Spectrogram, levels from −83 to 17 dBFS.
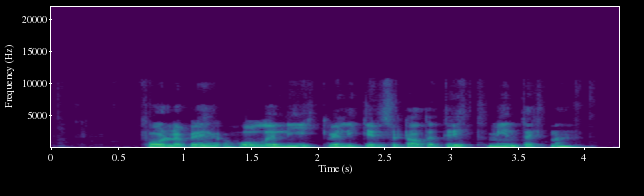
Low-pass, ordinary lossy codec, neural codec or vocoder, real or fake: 10.8 kHz; AAC, 48 kbps; autoencoder, 48 kHz, 128 numbers a frame, DAC-VAE, trained on Japanese speech; fake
